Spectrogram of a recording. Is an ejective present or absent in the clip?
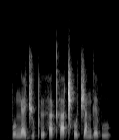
present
